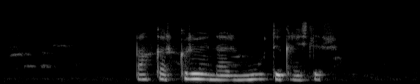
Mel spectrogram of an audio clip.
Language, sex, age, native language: Icelandic, female, 40-49, Icelandic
